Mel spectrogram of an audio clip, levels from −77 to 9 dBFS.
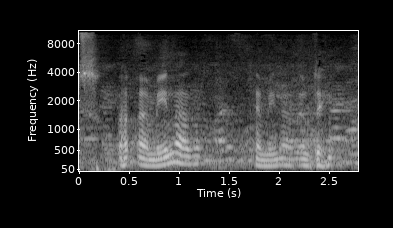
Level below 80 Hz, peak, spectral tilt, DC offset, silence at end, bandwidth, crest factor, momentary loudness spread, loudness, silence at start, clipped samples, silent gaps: -40 dBFS; 0 dBFS; -6 dB/octave; under 0.1%; 0 s; 11 kHz; 16 dB; 9 LU; -16 LUFS; 0 s; under 0.1%; none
